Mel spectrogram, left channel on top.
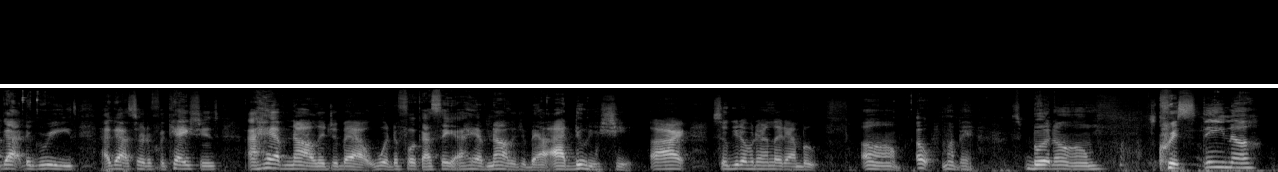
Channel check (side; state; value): left; silent; 59 dB below the other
